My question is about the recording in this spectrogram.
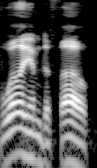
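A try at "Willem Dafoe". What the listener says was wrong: It's not William, it's Willem.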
